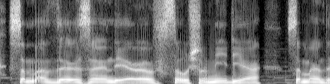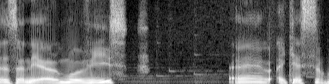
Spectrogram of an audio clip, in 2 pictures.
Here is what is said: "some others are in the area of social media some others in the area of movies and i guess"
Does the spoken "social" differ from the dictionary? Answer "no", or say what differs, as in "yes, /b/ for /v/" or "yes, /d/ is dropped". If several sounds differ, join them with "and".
no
